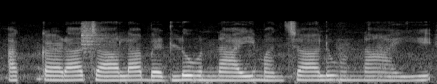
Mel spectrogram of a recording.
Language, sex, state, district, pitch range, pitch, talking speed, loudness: Telugu, female, Telangana, Hyderabad, 195-200 Hz, 195 Hz, 80 wpm, -14 LUFS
